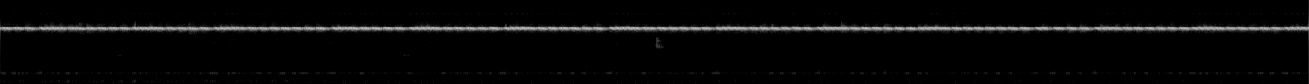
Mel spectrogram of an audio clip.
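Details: Post-rain cricket song: an unbroken, very high, ringing trill of rapid pulses sustained throughout, with a faint tiny click near the middle and otherwise clean quiet background.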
